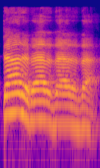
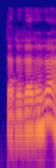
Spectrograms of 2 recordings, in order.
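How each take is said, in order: First: Angry reading. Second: Softer, even "da, da, da, da, da"; calm reading. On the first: Woman reading a colleague's email to a friend, mock-indignant. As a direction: read the "da, da, da" as an offended outburst. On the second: Friend rereading the email to show another way, calm and soft. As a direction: read the "da, da, da, da, da" gently and neutrally. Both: Retold or imitated. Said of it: "Or you could read it like this".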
